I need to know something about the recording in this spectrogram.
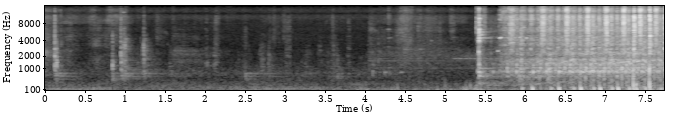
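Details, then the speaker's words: Ridgid 5700 generator, Yamaha MZ300 engine, oil added down the cylinder as a wet test: quick uneven cranking around 2.5 pulls a second, never fires; most likely not rings, probably compression loss from exhaust valve with no clearance and carbon buildup. "As you can see, it's still not starting. So that tells me it's most likely not the rings, it's probably the valves themselves."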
